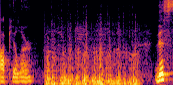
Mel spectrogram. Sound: pounding fists

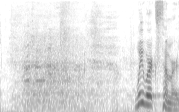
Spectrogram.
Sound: audience laughing

